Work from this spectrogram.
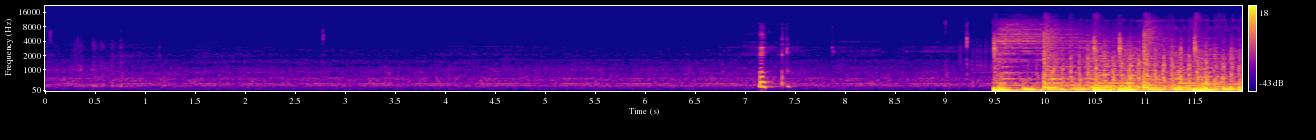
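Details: A quiet room with low hum and a brief knock, then loud drum-driven music bursts in for the final seconds.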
